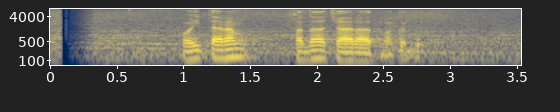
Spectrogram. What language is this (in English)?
Sinhala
